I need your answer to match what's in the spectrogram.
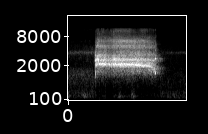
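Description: A Barn Owl gives one harsh, hissing scream lasting just over a second, broad and raspy rather than hooted, cutting off abruptly against a faint steady hum.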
